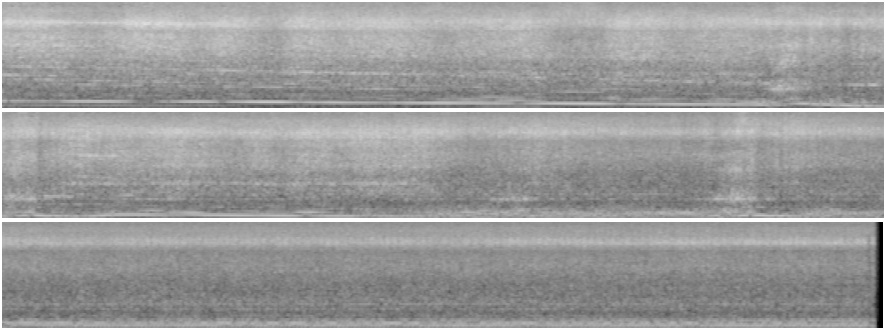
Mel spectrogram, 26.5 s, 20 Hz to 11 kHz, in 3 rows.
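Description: Race-tuned Alfa Romeo 33 16v flat-four engine, on Jenvey individual throttle bodies, running on a rolling-road dyno. Its note falls steadily over about eight seconds as the revs come down, dips and recovers briefly, then holds a steady note for the last ten seconds or so.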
